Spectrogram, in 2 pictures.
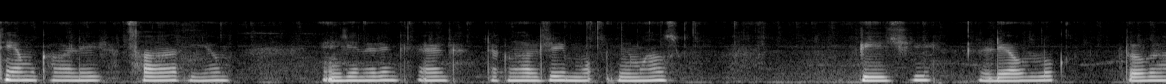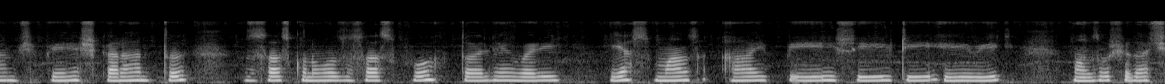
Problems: constant background noise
